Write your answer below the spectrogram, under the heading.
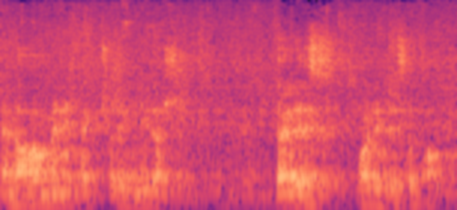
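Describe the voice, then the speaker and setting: The speaker has a German accent. Noticeable background noise and audible room echo are present. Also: man. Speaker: tech company executive. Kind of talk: press conference presentation. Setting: stage with audience.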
